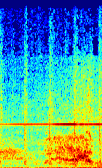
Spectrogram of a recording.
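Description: A young woman screams in panic.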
